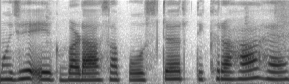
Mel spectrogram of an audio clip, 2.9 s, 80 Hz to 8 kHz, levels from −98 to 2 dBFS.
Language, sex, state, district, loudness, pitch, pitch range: Hindi, female, Chhattisgarh, Raipur, -16 LUFS, 245 Hz, 230-260 Hz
